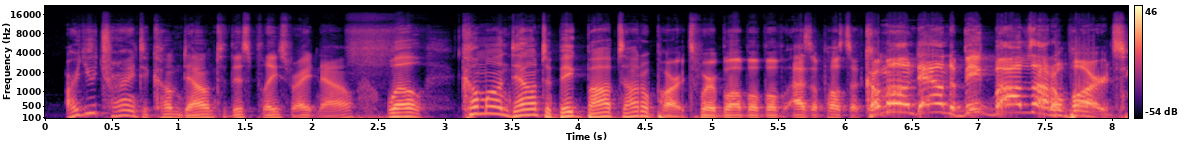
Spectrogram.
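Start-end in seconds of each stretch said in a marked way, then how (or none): 0.2-5.6 swooping AM radio commercial pitchman voice. A former AM radio worker, asked about his on-air voice, commercial announcer voice. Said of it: "If I had to do commercials".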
